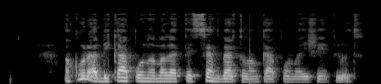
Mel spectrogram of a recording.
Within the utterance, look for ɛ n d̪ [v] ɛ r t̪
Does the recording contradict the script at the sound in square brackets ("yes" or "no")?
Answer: yes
